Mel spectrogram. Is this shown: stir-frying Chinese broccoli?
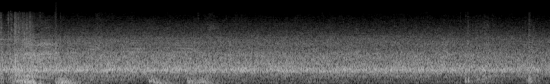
no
